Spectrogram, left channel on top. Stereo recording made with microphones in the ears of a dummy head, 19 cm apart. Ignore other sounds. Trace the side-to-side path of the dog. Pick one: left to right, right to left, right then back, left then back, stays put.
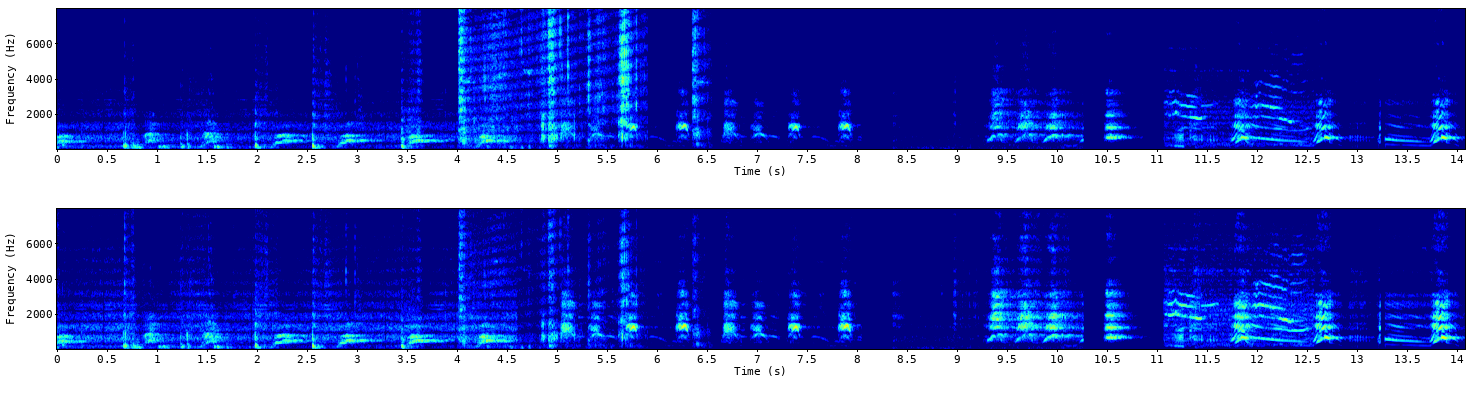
stays put.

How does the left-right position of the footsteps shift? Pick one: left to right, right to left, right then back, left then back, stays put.
right to left.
